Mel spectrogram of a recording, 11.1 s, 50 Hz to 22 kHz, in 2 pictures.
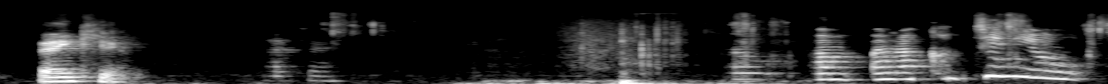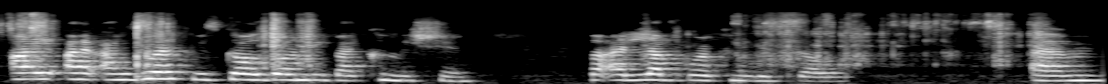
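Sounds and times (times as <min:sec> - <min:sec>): necklace jingling: 0:01.6 - 0:02.0, 0:05.0 - 0:07.2, 0:09.2 - 0:10.8
person speaking: 0:02.7 - 0:08.0, 0:08.6 - 0:11.0.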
